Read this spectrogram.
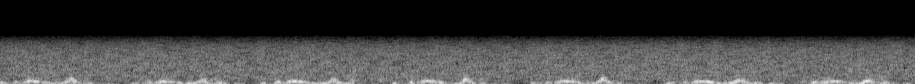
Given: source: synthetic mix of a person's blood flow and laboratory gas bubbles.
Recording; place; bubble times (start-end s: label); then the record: Doppler ultrasound of blood flow; precordium
3.47-3.60 s: bubbles
3.69-3.90 s: bubbles
From the record:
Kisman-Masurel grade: 211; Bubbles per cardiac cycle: several, 3 to 8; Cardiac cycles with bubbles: 1 to 10%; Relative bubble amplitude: barely perceptible (0.100 to 0.250); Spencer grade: 1 (occasional bubble signal discernible with the cardiac motion signal, with majority of cardiac periods free of bubbles); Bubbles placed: anywhere in the cardiac cycle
